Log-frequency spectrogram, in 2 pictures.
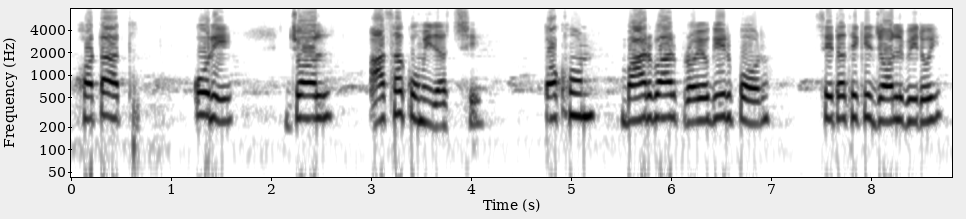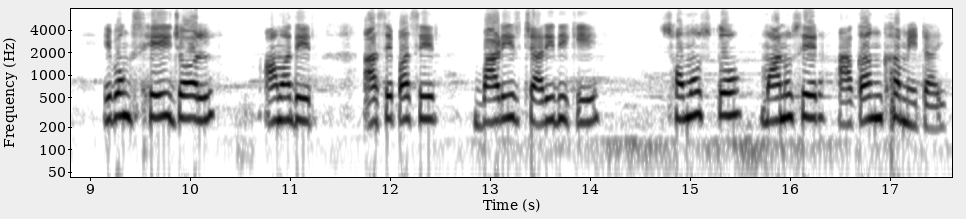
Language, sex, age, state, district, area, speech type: Bengali, female, 45-60, West Bengal, Paschim Medinipur, rural, spontaneous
